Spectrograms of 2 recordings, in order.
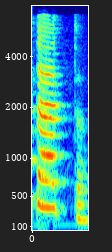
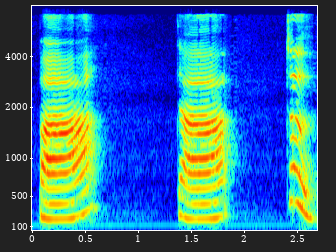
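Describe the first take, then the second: First: Said in the usual way. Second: "Pa, ta, te" as three separate beats, first two drawn out and rising; split into syllables. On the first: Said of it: "combien y a-t-il de syllabes". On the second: Shown as a demonstration. Teacher counts with children, syllable by syllable. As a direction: chop "Pa, ta, te" apart with a pause after each. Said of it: "comptez avec moi".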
